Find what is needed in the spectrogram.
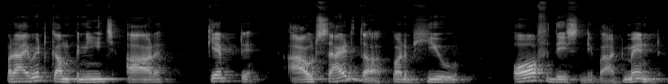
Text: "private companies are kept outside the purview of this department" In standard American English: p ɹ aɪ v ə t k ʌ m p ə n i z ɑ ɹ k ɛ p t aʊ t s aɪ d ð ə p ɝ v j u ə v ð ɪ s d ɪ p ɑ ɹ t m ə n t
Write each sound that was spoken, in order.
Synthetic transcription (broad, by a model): p ɹ aɪ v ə t k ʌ m p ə n i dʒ ɑ ɹ k ɛ p t aʊ t s aɪ d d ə p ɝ b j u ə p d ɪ s d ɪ p ɑ ɹ t m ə n t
